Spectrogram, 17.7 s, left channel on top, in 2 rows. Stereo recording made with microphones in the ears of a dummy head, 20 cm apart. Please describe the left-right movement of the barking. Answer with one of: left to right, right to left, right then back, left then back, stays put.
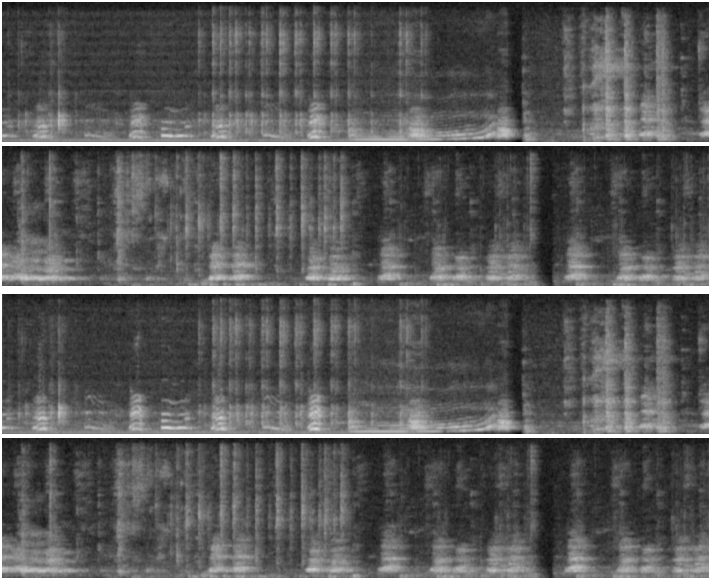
right to left.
